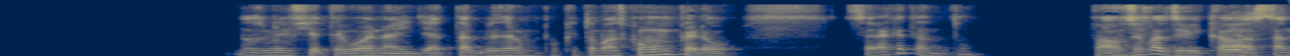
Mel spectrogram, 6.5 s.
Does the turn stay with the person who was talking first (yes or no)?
yes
